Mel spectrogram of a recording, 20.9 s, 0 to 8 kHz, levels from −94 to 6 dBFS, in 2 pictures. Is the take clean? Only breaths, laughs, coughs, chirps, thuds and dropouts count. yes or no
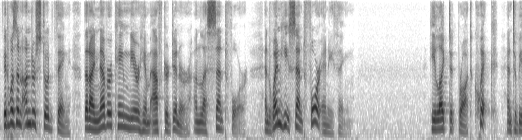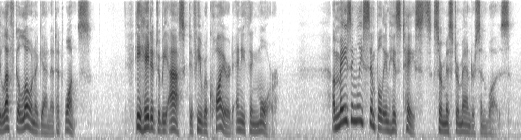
yes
